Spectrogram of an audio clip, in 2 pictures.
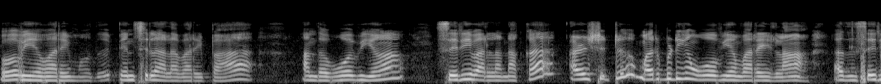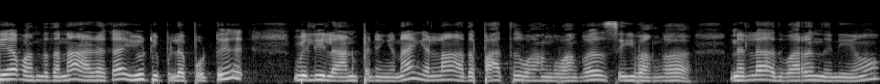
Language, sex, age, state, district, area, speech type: Tamil, female, 60+, Tamil Nadu, Viluppuram, rural, spontaneous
